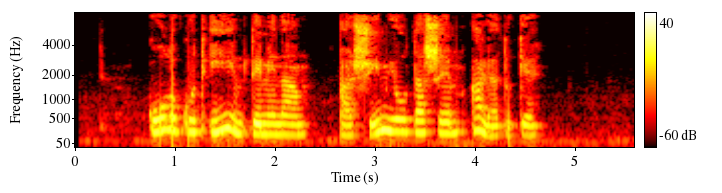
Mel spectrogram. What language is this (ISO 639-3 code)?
chm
